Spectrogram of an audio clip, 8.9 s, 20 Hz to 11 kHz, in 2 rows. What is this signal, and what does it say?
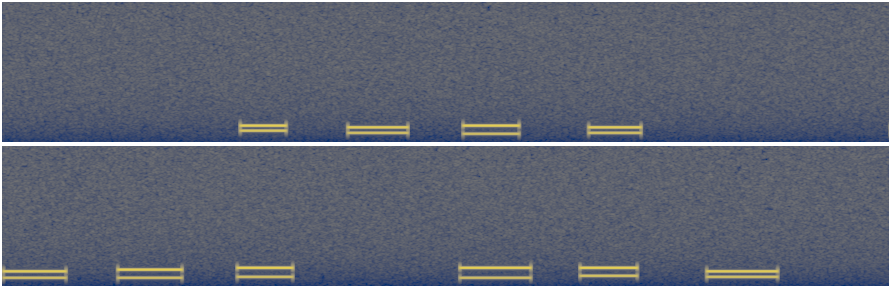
DTMF, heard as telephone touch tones, dialled by hand, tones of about 290 ms. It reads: 0424 126 394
